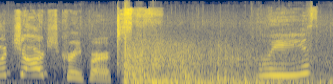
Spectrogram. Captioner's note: creeper hitting thunder sounds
